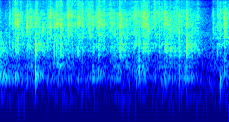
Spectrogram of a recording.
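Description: Synthetic shaving brush pressed and worked into wet bits of shaving soap in a ceramic lather bowl: a faint, crackly squishing of lather beginning to form.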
